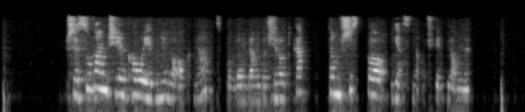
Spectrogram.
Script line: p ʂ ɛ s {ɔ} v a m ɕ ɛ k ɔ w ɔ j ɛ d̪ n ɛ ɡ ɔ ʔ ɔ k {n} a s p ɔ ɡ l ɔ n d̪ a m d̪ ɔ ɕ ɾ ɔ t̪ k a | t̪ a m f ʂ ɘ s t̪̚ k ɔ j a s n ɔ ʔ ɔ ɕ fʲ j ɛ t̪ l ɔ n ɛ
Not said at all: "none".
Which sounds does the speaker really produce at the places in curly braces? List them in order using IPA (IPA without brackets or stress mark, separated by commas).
u, n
